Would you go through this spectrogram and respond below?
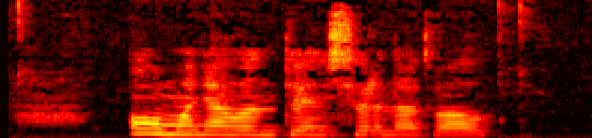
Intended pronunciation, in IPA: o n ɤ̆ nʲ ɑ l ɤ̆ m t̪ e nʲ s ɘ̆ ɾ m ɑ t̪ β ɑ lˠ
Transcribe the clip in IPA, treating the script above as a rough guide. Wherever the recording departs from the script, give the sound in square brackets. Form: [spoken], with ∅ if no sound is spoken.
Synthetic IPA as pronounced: o [m] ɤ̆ nʲ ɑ l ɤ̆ [n] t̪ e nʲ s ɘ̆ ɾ [n] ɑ t̪ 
